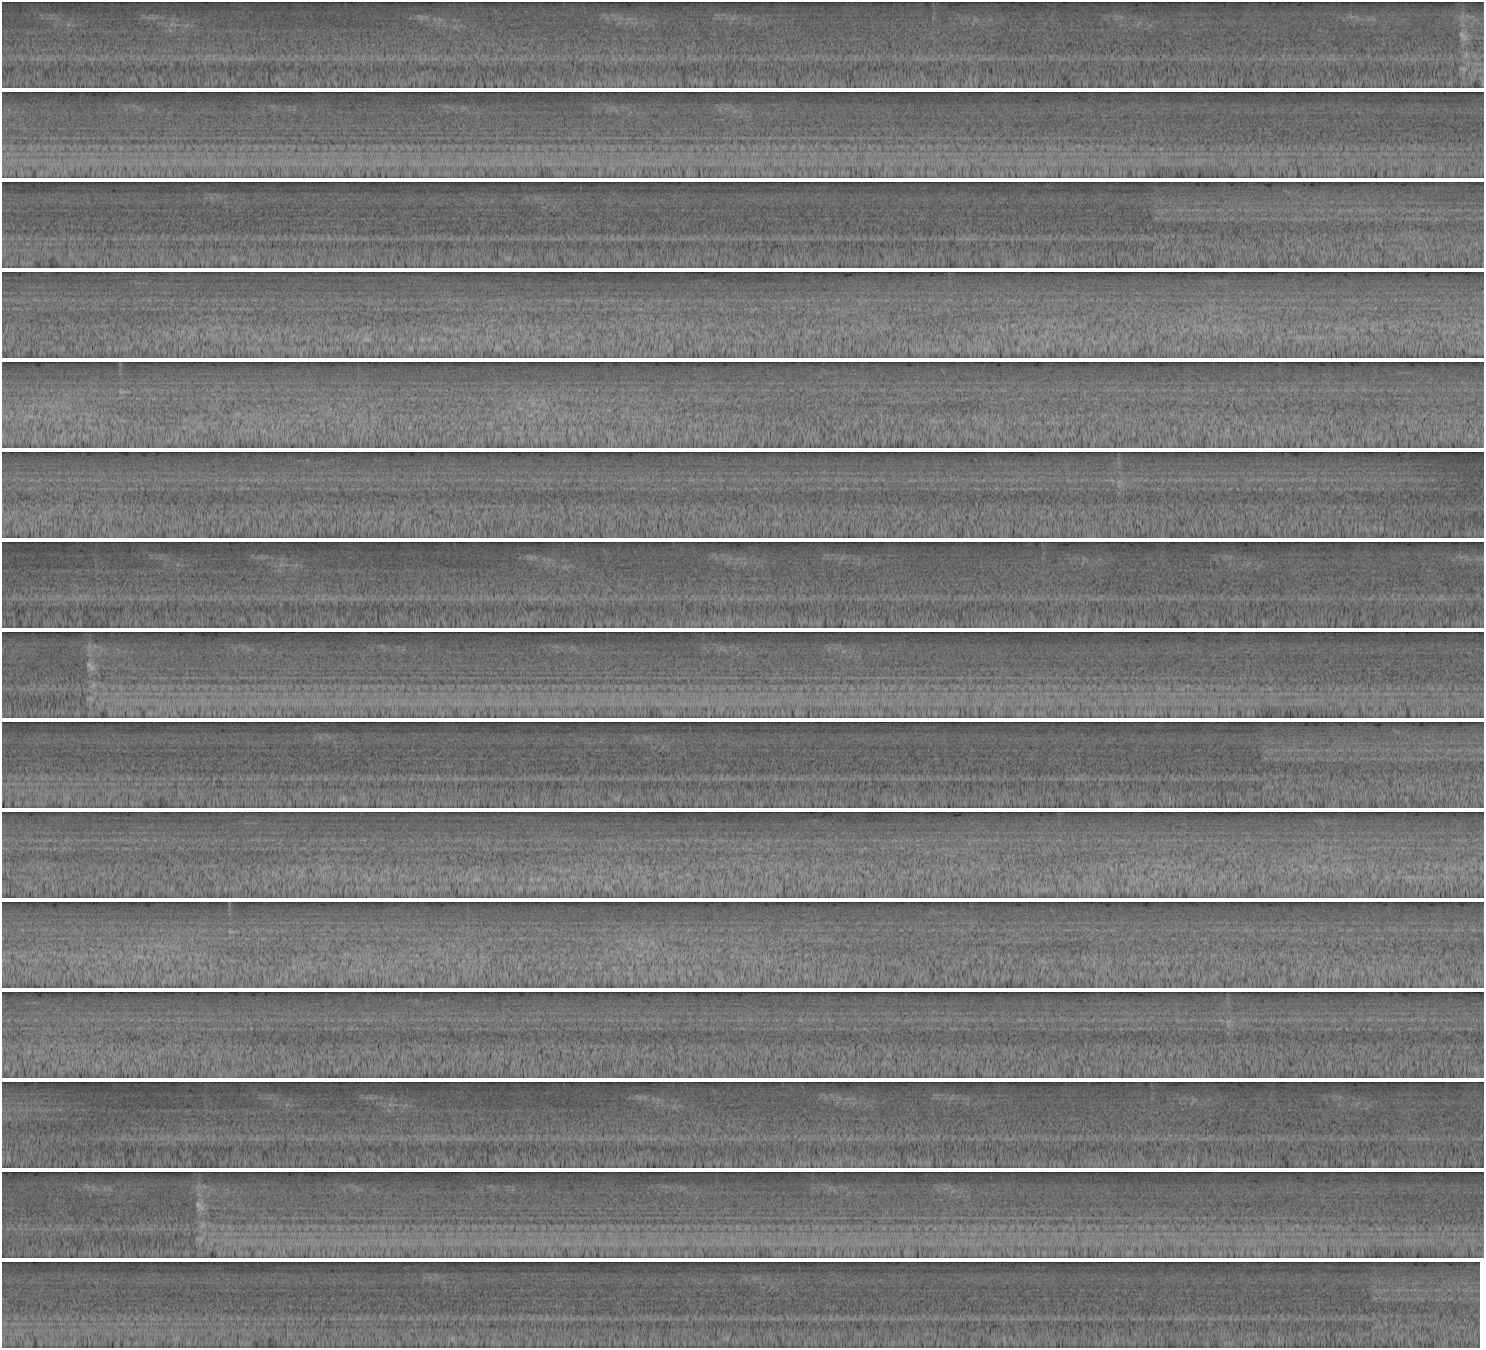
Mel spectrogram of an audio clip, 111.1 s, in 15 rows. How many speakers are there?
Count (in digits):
0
